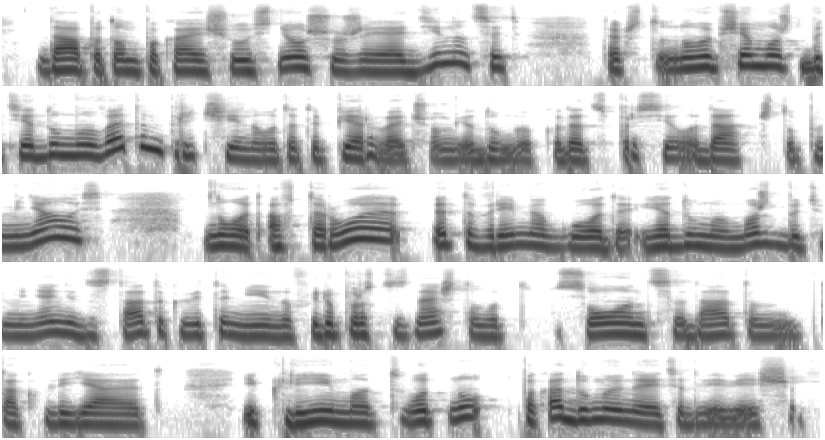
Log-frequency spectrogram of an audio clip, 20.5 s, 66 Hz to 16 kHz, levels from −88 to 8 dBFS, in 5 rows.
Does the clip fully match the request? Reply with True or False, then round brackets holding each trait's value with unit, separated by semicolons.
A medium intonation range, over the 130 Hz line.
True (3.7 semitones; 185 Hz)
